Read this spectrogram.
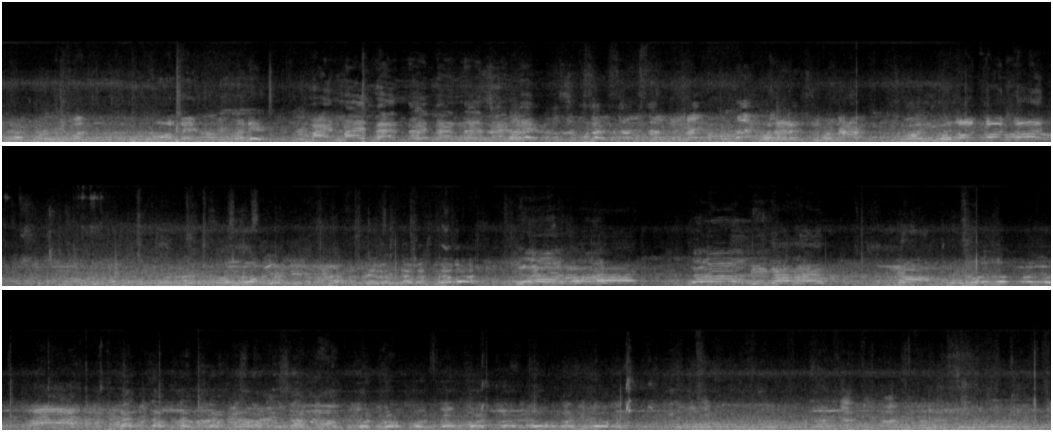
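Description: Spectators chatter nearby.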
